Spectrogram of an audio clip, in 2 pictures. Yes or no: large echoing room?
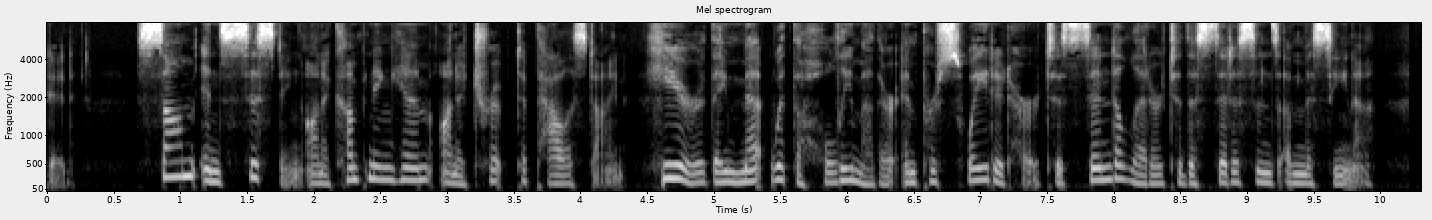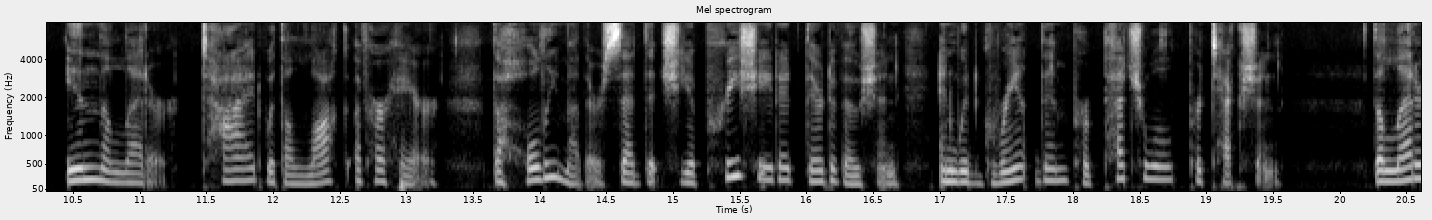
no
